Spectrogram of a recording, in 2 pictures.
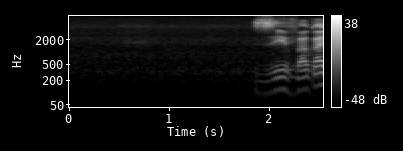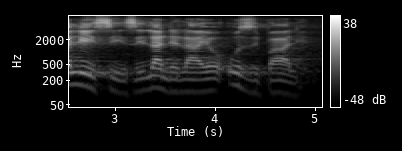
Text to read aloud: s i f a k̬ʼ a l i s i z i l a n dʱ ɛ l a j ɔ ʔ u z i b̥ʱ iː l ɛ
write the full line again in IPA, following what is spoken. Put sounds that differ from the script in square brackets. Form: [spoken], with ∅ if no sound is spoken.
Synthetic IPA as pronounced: [z] i [v] a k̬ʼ a l i s i z i l a n dʱ ɛ l a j ɔ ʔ u z i b̥ʱ [aː] l ɛ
